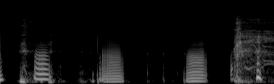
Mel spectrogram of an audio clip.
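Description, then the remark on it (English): A voice makes a quick series of mouth noises, including a buzzing, lip-flapping fart imitation among short vocal bursts, fairly loud with brief pauses between. “Because what you can't hear in all the like newer versions when they like HD released it is it's like cymbals, drum, fart.”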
